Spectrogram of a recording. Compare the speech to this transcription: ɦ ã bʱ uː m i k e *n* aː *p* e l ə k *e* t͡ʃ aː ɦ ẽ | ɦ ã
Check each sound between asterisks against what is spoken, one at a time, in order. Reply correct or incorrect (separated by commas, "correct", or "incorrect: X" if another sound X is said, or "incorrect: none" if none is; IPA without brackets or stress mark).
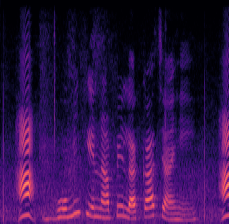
correct, correct, incorrect: a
